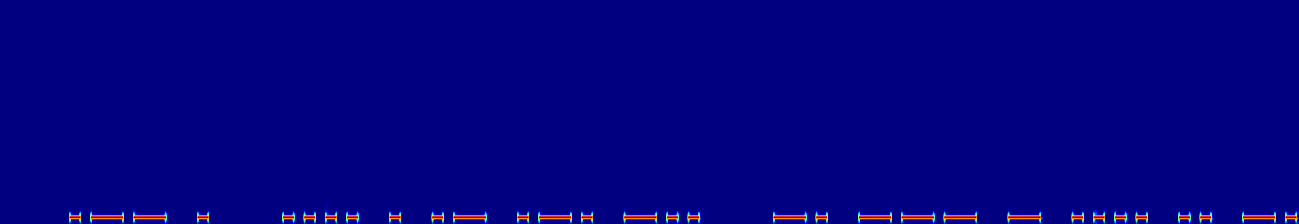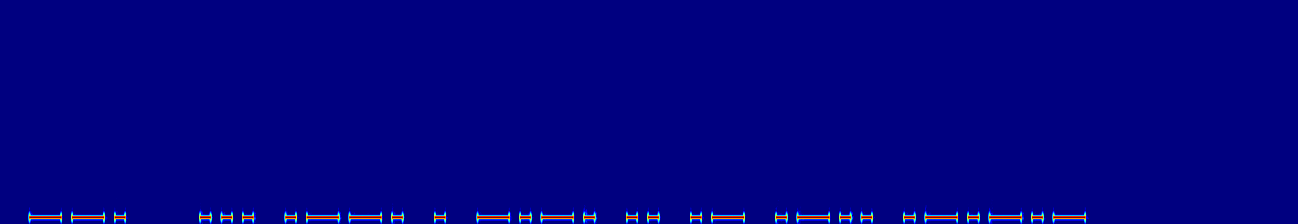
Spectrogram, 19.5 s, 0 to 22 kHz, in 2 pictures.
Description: Morse code, heard as a keyed tone, about 15 wpm, 700 Hz. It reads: WE HEARD NOTHING SPECIAL.
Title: Sentences from Top 1000 Words - Review Part 3 - 15wpm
